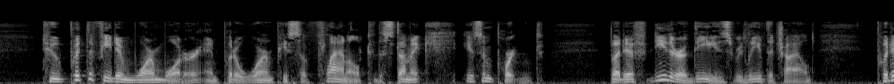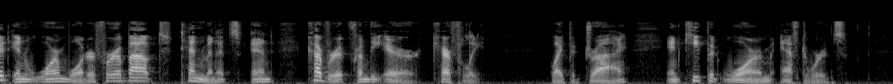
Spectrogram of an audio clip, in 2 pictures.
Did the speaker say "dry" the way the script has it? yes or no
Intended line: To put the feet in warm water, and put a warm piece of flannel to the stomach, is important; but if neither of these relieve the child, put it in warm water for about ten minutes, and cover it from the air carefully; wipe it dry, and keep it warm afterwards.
yes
